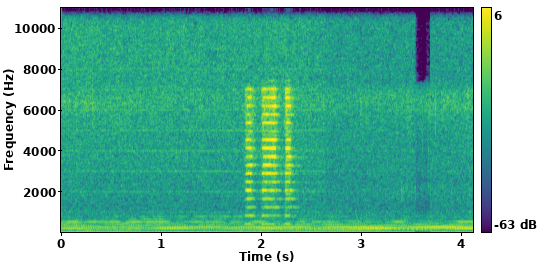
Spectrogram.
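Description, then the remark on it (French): A car engine rumbles steadily while a brief horn sounds in a quick double toot midway through, with no voices, as Dupont and Dupont arrive by car. “Oh, mais ce sont les Dupont et Dupont qui arrivent en voiture.”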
